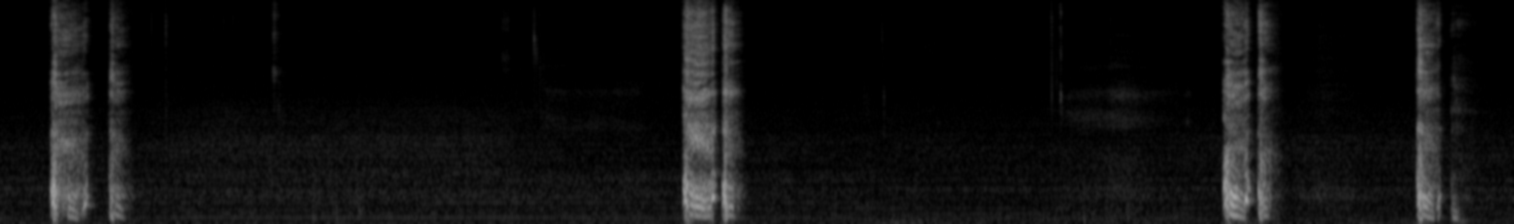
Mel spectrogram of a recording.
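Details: Female coughing: four bouts, mostly two quick coughs each, with quiet gaps between.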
